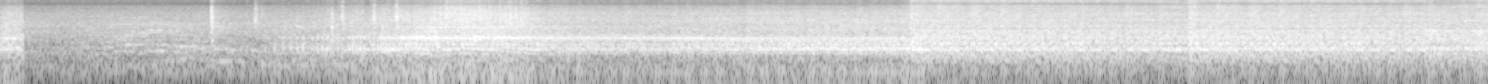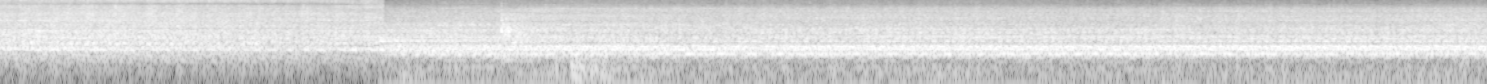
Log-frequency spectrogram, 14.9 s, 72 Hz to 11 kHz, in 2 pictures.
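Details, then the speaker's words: BS6 Honda Activa 6G scooter, riding: loud steady droning whine shifting pitch with speed, like a generator; gearbox noise, worn gearbox bearings or gears suspected, unconfirmed. "यह गाड़ी कम और पपिया ज्यादा लग रही है इतना song दे रही है और ऐसा लग रहा है कि हम गाड़ी नहीं चला कर कोई जनरेटर चला रहे हैं"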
